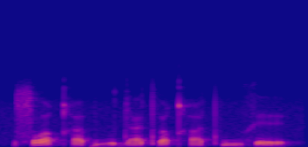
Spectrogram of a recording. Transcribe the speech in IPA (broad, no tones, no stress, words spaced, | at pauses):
sɔqʰɯɓuo̯ datʼuqʰa tʼuxɛ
